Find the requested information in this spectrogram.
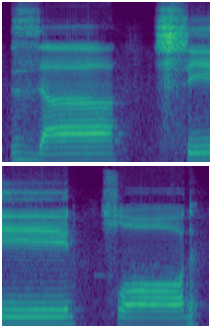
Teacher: ان 3 حروف زا سین صاد کو ادا کرتے وقت سیٹی کی طرح تیز آواز نکلتی ہے، اس لیے ان حروف کو حروف صفیریہ یعنی سیٹی والے حروف بھی کہتے ہیں۔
